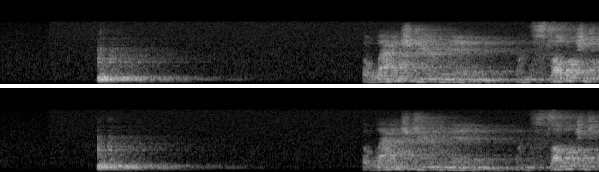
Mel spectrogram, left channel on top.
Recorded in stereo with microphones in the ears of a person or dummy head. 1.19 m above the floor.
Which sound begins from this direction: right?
Knocking, at 1.0 s.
